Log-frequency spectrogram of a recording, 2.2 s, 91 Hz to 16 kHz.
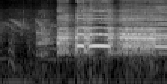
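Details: Young fighting gamecock, an Asil cross about eight months old and near 3 kg, gives a short, loud crow: a sharp rising start, then a strained, steady, harmonic note.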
